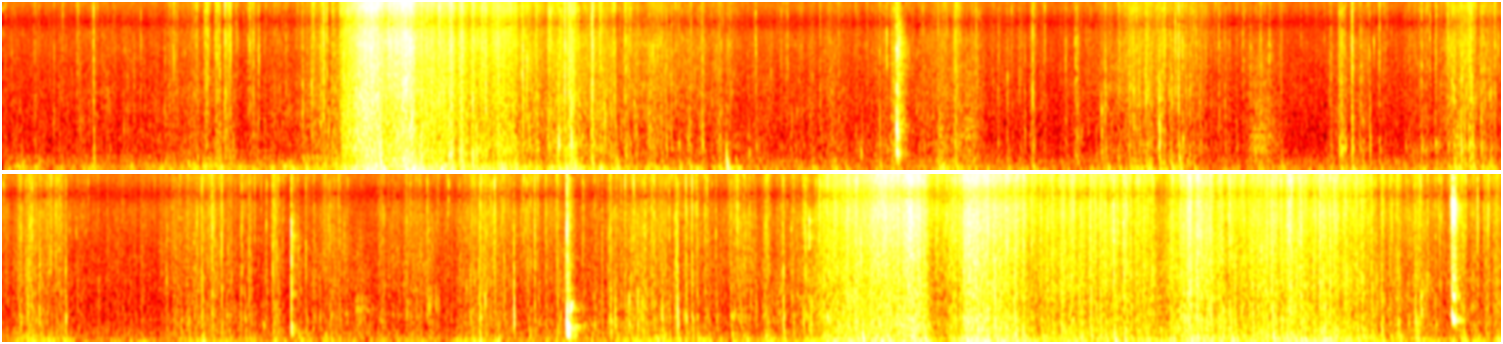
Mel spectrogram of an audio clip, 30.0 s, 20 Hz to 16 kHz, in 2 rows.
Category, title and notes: Sound effects > Human sounds and actions
711 N 125th Plaza
Sucking my bf’s best friend off when my bf left for work (huge 9 inch bbc)
Cheating, Oral, orgasm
